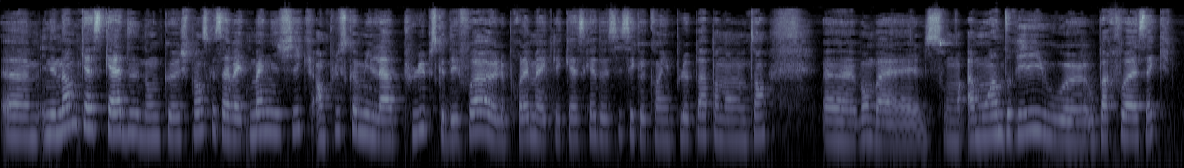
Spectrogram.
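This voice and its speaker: A woman's voice: mid-range voice, steady tone, fairly quick, a little mellow. A woman chatting casually as a travel vlogger, hesitant and searching for her words. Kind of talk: casual chat to camera. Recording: clear background ambient noise.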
